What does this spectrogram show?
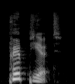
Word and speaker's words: Pripyat: That's the way I pronounce it. And it's not correct. It's Pripyat. Okay. Pripyat, yeah.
